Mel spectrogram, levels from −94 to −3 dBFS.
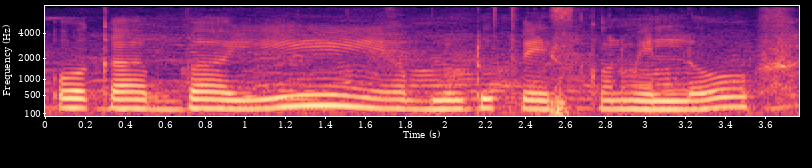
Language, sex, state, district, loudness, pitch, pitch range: Telugu, female, Andhra Pradesh, Sri Satya Sai, -14 LUFS, 195 Hz, 185-210 Hz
